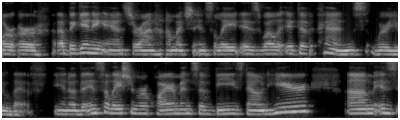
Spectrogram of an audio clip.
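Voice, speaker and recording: A woman from Minnesota giving a slide presentation on a video call, talking casually with many fillers and restarts. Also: sits low. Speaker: beekeeping presenter. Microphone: webcam on a video call.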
